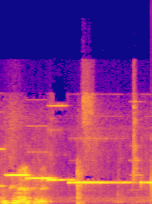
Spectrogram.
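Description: A kitchen timer alarm rings with a steady high electronic tone that runs on after a woman's brief speech, joined by a couple of faint clicks.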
